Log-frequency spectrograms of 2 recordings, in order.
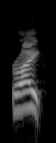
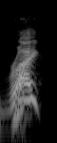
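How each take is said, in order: First: Said in the usual way. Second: Right? asked with a sharp high rise; questioning right. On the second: Shown as a demonstration. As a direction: toss out "right?" as a rising question.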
